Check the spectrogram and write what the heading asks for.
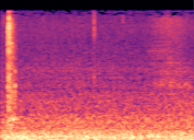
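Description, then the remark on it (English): A steady, low rumbling drone fills the inside of a moving car, with a brief soft click or rustle near the start and no one talking. “Well, right now, as I'm steering the car, it's a little bit stiff and sore”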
